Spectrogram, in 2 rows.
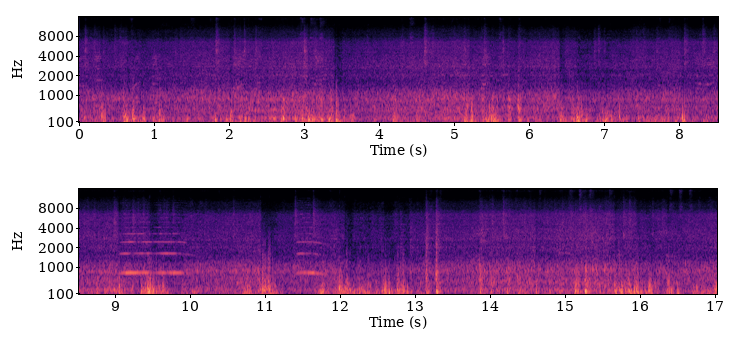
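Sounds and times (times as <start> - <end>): train wheels clattering over rails: 0.0 - 9.4, 11.4 - 17.0
train horn: 9.0 - 10.2, 11.4 - 12.0.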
